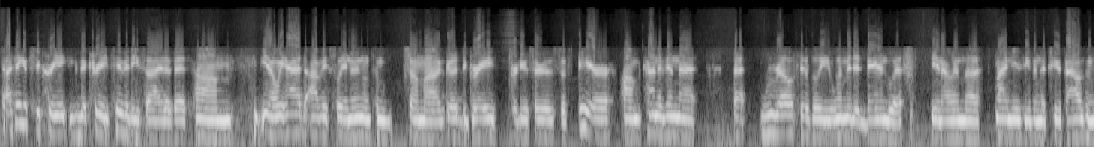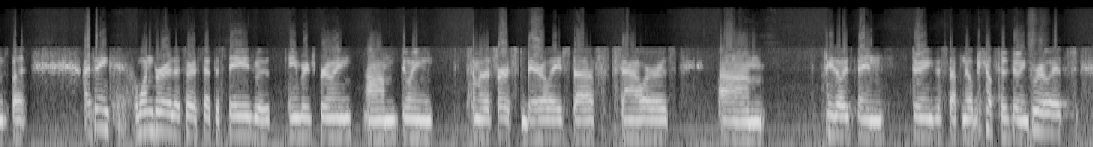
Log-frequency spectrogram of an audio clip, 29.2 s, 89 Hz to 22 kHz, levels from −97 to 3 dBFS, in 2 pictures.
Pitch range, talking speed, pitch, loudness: 125-145 Hz, 165 wpm, 130 Hz, -21 LUFS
